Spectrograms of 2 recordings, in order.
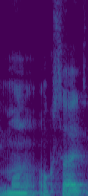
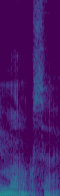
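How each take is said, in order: First: The vowel before oxide is fully kept. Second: The vowel before oxide is dropped. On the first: The speaker calls it wrong. "we don't say mono oxide" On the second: The speaker calls it right. "we say monoxide"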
